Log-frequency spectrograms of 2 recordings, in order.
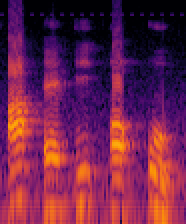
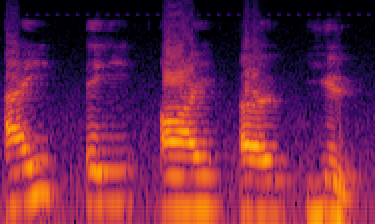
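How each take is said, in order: First: The vowels are said with sharp Italian sounds. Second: The vowels are said with English letter-name sounds. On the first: "like Italy, for example, it's A, E, I, O, U. So it's a sharper sound" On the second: "In English, we say A, E, I, O, U"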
